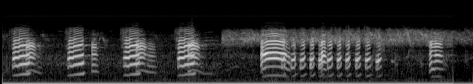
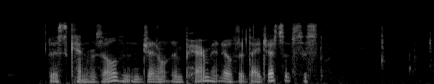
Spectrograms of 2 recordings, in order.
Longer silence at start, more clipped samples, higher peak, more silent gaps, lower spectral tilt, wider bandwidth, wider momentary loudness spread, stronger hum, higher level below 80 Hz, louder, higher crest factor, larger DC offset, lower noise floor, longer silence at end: second, 0 s vs 0.5 s; neither; first, 0 dBFS vs -14 dBFS; neither; second, 0 dB/octave vs -3.5 dB/octave; first, 18 kHz vs 9.2 kHz; second, 14 LU vs 17 LU; neither; first, -54 dBFS vs -66 dBFS; first, -15 LUFS vs -36 LUFS; second, 16 dB vs 24 dB; first, 4% vs under 0.1%; second, -36 dBFS vs -59 dBFS; about the same, 0 s vs 0 s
